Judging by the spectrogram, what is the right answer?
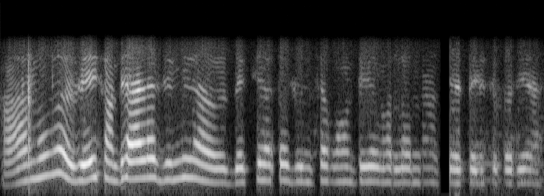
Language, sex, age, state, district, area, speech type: Odia, female, 45-60, Odisha, Angul, rural, conversation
